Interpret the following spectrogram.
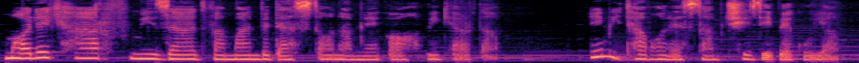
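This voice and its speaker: A woman narrating a first-person story in a quiet, measured way. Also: mid-range voice, steady tone, gravelly, soft background music.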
